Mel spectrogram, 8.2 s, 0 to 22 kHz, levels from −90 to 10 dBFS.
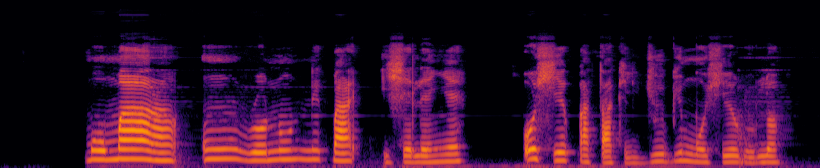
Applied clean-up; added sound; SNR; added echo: neural mask model DeepFilterNet 3.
